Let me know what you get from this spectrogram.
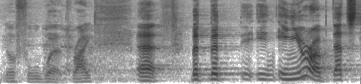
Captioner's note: laughs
